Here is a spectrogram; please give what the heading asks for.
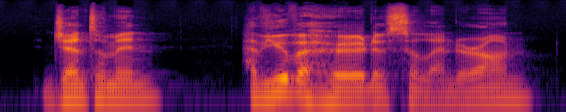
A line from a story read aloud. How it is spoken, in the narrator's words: Marzell asked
